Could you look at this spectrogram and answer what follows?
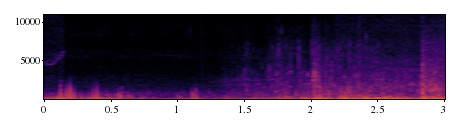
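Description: Wind gusts buffet the microphone on the open River Cleddau from a kayak, a rough roaring rush with splashy water noise that swells toward the end.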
